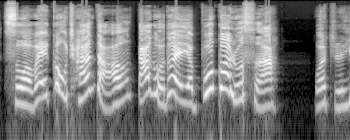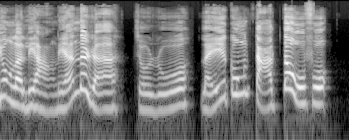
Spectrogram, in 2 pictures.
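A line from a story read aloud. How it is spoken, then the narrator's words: Loud laughter. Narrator (Chinese): 朱大同就放声大笑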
